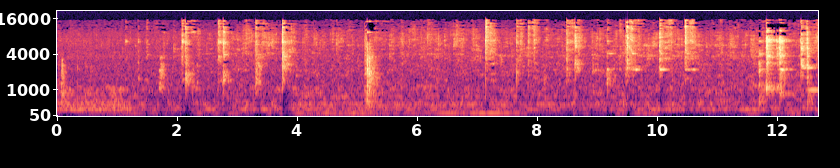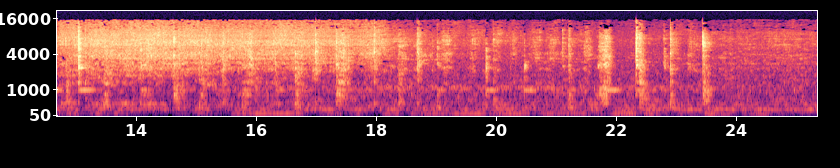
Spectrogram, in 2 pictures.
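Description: Steel spoon clinking and scraping against an aluminium pressure cooker as tomatoes, spices and diced potatoes are stirred in hot oil. A soft sizzle of frying is heard, strongest a little after the middle.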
